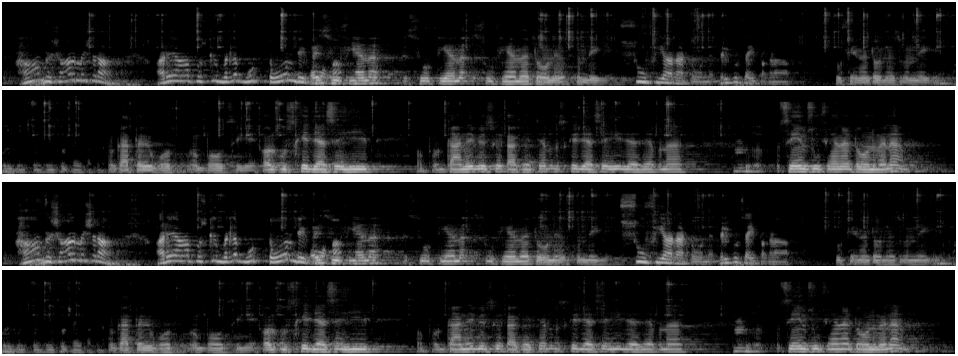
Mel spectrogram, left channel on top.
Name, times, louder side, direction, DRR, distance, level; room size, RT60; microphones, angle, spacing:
voice 1, 0.1-3.4 6.2-7.9 9.3-10.6 16.8-17.1, right 2 dB, 85° right, 0.9 m, -31 dB
sound 1, 0.8-1.7 1.9-2.3 2.8-3.1 3.4-3.8 4.0-5.0 5.3-10.3 10.8-10.9 11.2-14.7 15.3-17.0, left 6 dB, 70° left, 3.3 m, -45 dB
voice 2, 3.1-6.1 8.3-9.4 10.6-13.3 13.7-16.4 17.0-18.6, left 2 dB, 45° left, 1.1 m, -27 dB
28.5 x 24.5 x 8.0 m
head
